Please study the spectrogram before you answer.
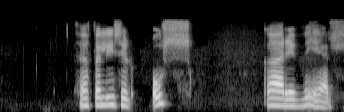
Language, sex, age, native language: Icelandic, female, 8, Icelandic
